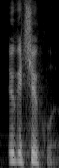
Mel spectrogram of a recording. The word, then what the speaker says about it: Ugochukwu: But, the latest today, Divine Ugochukwu Ugochukwu Ugochukwu Ugochukwu Ugochukwu I missed it. No, it's Ugochukwu. You said it right the first time. Ugochukwu Yeah.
